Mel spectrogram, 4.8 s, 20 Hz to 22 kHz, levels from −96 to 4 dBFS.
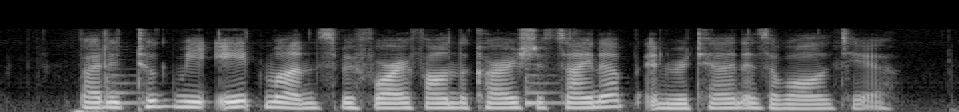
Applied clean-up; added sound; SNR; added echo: none; Bird + Bowed string instrument; 16 dB; none.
